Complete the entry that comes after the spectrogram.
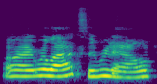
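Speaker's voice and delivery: high, mock soothing; cool her down gently; calming Prue. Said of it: "she's just like".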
